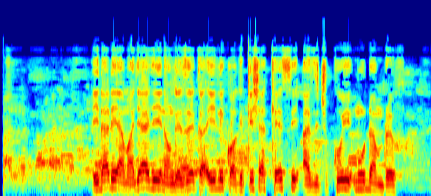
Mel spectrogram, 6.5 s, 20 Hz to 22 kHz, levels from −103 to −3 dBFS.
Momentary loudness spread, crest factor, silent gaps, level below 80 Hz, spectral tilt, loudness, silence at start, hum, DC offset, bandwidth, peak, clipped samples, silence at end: 13 LU; 12 dB; none; -52 dBFS; -3.5 dB/octave; -12 LUFS; 0.05 s; none; under 0.1%; 9.6 kHz; 0 dBFS; under 0.1%; 0.3 s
